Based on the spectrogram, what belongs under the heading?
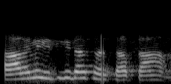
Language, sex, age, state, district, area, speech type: Tamil, female, 45-60, Tamil Nadu, Tiruchirappalli, rural, conversation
